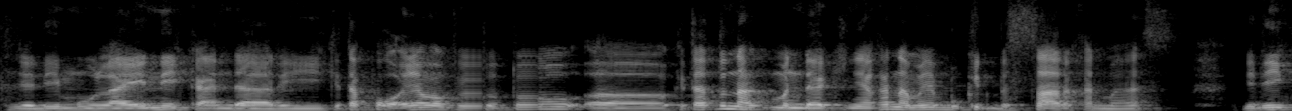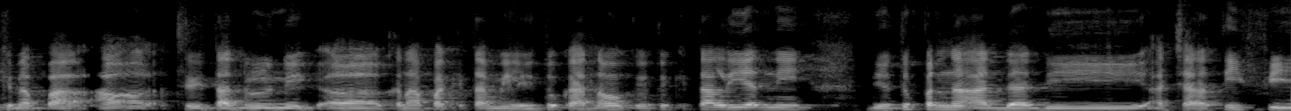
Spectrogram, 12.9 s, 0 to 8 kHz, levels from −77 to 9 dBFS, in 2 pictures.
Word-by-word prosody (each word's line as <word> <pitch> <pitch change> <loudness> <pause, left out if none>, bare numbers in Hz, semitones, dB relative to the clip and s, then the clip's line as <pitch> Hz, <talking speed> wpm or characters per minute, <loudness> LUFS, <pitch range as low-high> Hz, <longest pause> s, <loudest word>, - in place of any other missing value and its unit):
jadi 115 -1 -1
mulai 120 +1 +3
nih 130 0 -1
kan, 115 -2 0
dari 105 -2 +1
kita 100 - -3
pokoknya 150 0 +2
waktu 135 -2 -2
itu 135 - -4
tuh, 165 +2 -4
eee, 115 -1 -1
kita 150 - +1
tuh 205 - -2
nak 145 - +3
mendakinya 125 -2 +1
kan 165 - 0
namanya 145 -1 +1
Bukit 125 0 -6
Besar 120 -2 +1
kan, 115 -3 -7
Mas. 105 +3 -9 0.3
Jadi 145 +4 -1
kenapa 120 0 +1
aw 125 0 -1
ak - - -24
cerita 125 -1 +2
dulu 130 +1 -1
nih, 130 -2 0
eee, 120 -1 +1
kenapa 110 0 -1
kita - - -1
milih 115 -3 -2
itu, - - +5
karena 135 - +2
waktu 140 0 -2
itu - - -6
kita 155 - -1
liat 150 0 +2
nih 145 -1 0 0.4
dia 120 - -1
tuh 165 - -2
pernah 140 -4 +3
ada 125 -1 +5
di 115 0 -2
acara 120 -1 0
TV 140 0 -5
125 Hz, 215 wpm, -24 LUFS, 115-140 Hz, 0.4 s, itu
